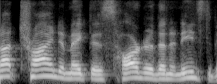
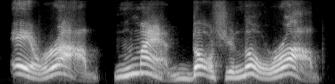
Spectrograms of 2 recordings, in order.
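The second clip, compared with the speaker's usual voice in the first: put-on pitched-up, drawn-out older man's voice; 6 semitones higher, 4 dB louder than usual. Show how a guy you used to wash dishes with spoke to you, imitating Zoltan. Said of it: "That voice is actually taken from a guy I used to wash dishes with".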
